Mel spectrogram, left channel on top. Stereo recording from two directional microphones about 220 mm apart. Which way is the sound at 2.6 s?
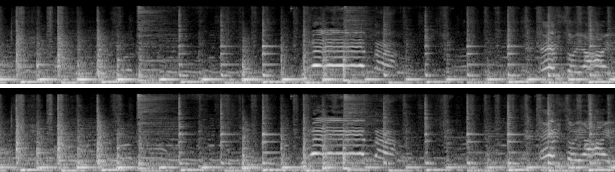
40° right (ahead or behind).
